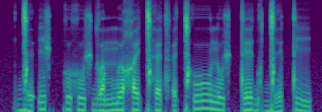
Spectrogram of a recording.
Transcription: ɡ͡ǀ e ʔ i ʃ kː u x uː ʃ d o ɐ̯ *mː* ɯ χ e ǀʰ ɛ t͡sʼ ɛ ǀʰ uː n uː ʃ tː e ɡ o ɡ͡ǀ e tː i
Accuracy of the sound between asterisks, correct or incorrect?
correct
